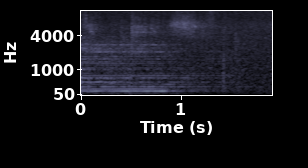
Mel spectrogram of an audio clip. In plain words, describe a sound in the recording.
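A man chants in a large echoing hall.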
